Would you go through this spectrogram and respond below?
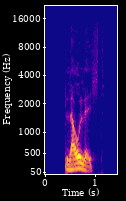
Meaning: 1. flashing or rotating emergency light (usually on a vehicle) 2. emergency vehicle(s) (with such flashing lights)
- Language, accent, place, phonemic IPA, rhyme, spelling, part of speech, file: German, Germany, Berlin, /ˈblaʊ̯ˌlɪçt/, -ɪçt, Blaulicht, noun, De-Blaulicht.ogg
